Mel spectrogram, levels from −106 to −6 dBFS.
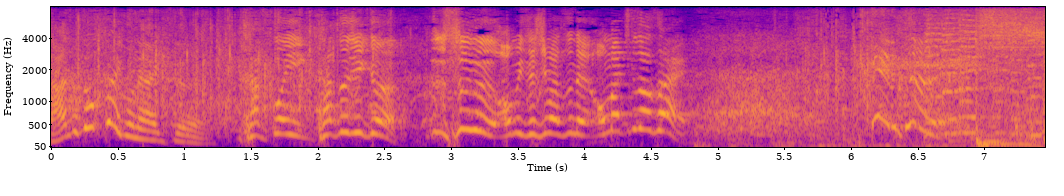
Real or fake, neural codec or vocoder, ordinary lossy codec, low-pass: real; none; none; none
